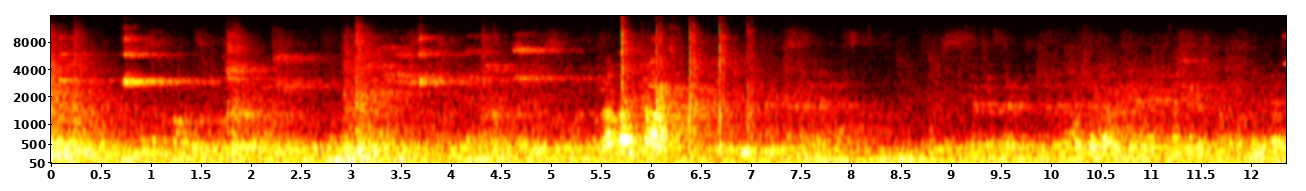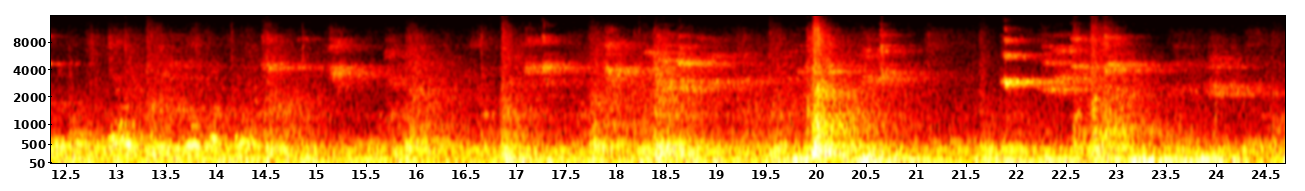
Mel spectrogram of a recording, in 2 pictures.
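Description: A squash ball is struck hard with a racket and smacks against the wall, echoing in a hard-walled room.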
